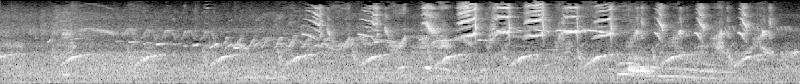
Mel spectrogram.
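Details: Caged, hand-tamed Chinese hwamei singing on a tabletop: repeated rising whistled arcs, then a richer burst of varied whistles and sharp high ticks in the second half.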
